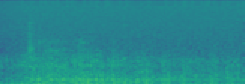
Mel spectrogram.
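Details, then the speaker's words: Retractable awning motor after rewiring and wall switch replacement, power on and switch set to open: faint, steady low motor hum as the awning extends, no grinding or clicking; works properly. "Let's make sure it works. Up should make it open, and down will make it closed."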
